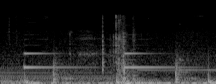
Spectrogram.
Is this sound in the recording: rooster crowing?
no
